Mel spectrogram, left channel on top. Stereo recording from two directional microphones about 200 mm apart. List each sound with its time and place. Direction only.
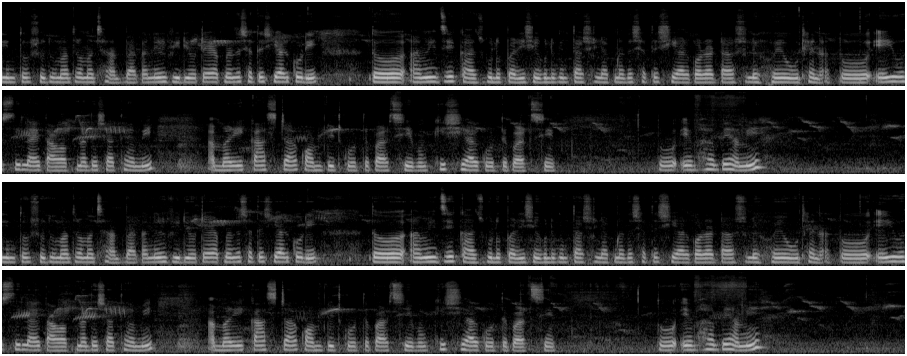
0.0 s a woman's voice: 5° left (ahead or behind)
15.5 s speech: 5° right (ahead or behind)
